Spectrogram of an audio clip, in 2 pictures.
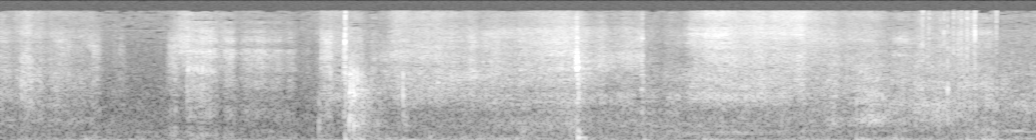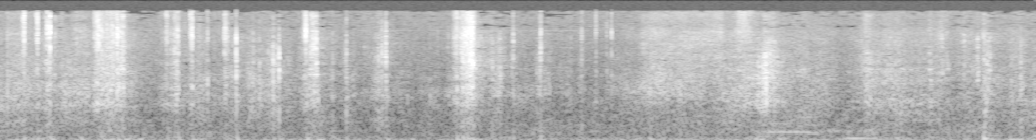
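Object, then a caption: Paperback book with paper pages. A small paperback manga has its pages scratched by long nails and riffled through. The result is a quiet, bright, papery scratching and rustling with short crisp flicks and page snaps.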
